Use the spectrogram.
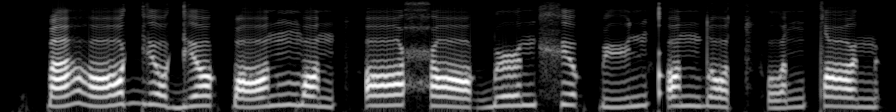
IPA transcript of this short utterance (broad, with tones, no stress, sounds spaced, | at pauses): k͡p a˩˥ ɦ ɒː˩˥ ɡʲ ɔ˧˩ ɡʲ ɒː˦˥ k͡p ɒː˩˥ n ŋ͡m ɒ˧˩ n t͡sʼ ɒː˦˥ ħ ɒː˧˩ ɡ͡b ə˞˦˥ n xʲ ɔ˥˧ k͡p yː˩˥ n kʼ ɒ˦˥ n d ɔ˧˩ t͡sʼ o˩˥ n tˤ ə˞˥˧ n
